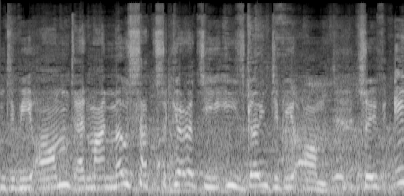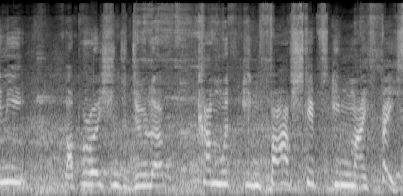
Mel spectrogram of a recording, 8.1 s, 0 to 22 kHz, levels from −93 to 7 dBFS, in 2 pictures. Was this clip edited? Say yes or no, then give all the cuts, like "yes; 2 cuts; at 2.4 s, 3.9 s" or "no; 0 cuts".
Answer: no; 0 cuts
